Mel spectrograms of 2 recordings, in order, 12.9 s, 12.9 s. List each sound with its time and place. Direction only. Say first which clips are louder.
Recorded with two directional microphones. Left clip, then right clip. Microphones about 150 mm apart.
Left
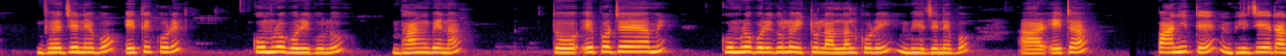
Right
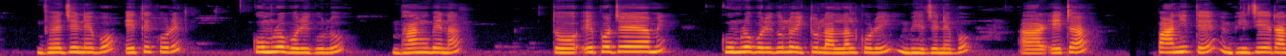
0.3 s a woman's voice: left 6 dB; 20° left (ahead or behind)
